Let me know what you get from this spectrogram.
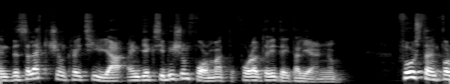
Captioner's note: italian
